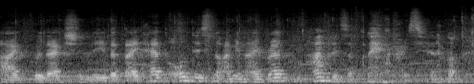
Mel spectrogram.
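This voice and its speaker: In a Romanian accent, a man speaks at a moderate pace with lively intonation, with audible room echo and noticeable background noise. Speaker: biochemistry professor. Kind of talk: career talk. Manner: halting.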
